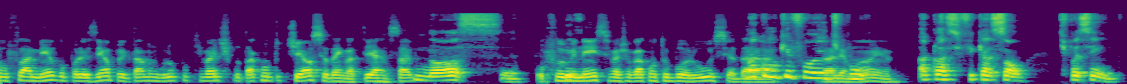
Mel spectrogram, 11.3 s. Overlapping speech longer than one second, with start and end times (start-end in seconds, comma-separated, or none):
7.4-9.0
